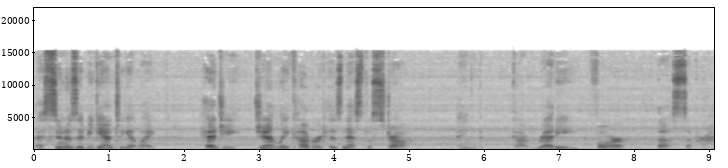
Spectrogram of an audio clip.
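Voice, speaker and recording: A woman's voice: mid-range voice, fairly even intonation, measured pace. Woman reading a storybook over background noise. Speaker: storybook reader. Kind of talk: expressive scripted children's story narration. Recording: clearly noisy background.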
